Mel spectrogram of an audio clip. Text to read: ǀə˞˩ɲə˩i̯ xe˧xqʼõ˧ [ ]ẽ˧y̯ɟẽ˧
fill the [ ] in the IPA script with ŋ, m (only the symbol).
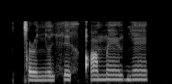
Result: m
